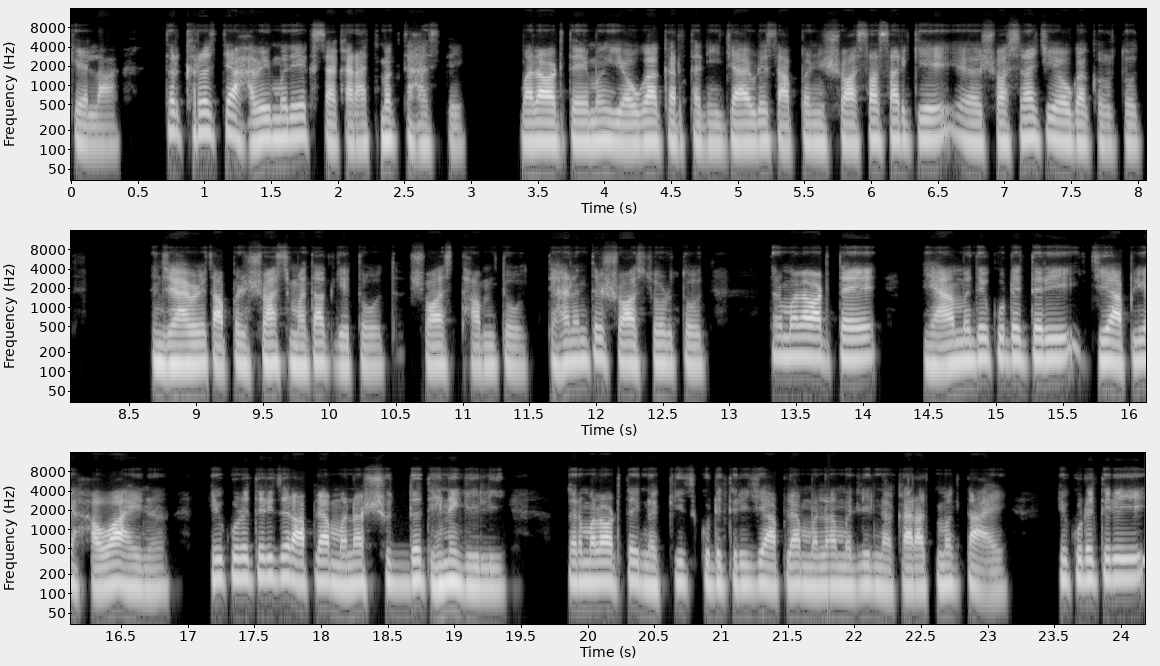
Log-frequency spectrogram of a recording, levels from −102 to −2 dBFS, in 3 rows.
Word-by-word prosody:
केला, 115 -2 -3 0.4
तर 190 - 0
खरंच 185 0 +1
त्या 175 - +4
हवेमध्ये 150 +3 +1
एक 165 - -4
सकारात्मकता 125 +2 -1
असते. 115 0 -9 0.5
मला 135 +1 +5
वाटतं 135 0 +3
मग 140 +1 +1
योगा 130 +1 +3
करताना 125 -1 -4
ज्यावेळेस 130 +1 +1
आपण 120 +2 -2
श्वासासारखे 140 +3 0 0.2
अ, 130 - -1
श्वसनाचे 145 +4 -1
योगा 130 -2 +1
करतो, 120 0 -7 0.8
ज्यावेळेस 130 +1 +5
आपण 125 +3 +2
श्वास 135 +2 +1
मधात 130 +2 +1
घेतो, 125 0 -5 0.2
श्वास 125 -1 0
थांबतो, 125 0 -4 0.2
त्यानंतर 150 +4 -1
श्वास 135 -2 +2
सोडतो. 130 -2 -3 0.5
तर 175 - -3
मला 175 0 +4
वाटतंय, 165 0 +4 0.4
ह्यामध्ये 140 +5 +3
कुठेतरी 165 0 +1 0.2
जी 155 - +2
आपली 140 +3 +2 0.2
हवा 135 +4 +7
आहे 130 -3 +1
ना, 120 0 -5 0.4
हे 170 - +1
कुठेतरी 180 0 0
जर 185 0 +1
आपल्या 155 +2 +4
मनात 145 0 +1
शुद्धतेने 150 0 +1
गेली. 125 -2 -2 0.5
तर 155 - 0
मला 155 0 +3
वाटतंय 155 +1 +1
नक्कीच, 145 +3 -5
कुठेतरी 140 0 -3
जी 145 +2 -2
आपल्या 140 +1 +1
मनामधली 135 0 -1
नकारात्मकता 130 +2 0
आहे 110 +1 -2 0.4
हे 165 - -1
कुठेतरी 175 +1 0
135 Hz, 145 wpm, -23 LUFS, 125-150 Hz, 0.8 s, हवा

